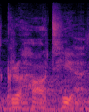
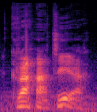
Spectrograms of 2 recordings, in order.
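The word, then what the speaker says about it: G'raha Tia: Thy true name is Grahatia, then? Oh, I pronounced it wrong. Grahatia.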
